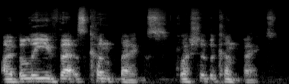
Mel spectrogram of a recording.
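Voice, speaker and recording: A man in his forties chatting casually as host of an online group call, with a hesitant, halting delivery. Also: mid-range voice, a bit bright, husky. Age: 40s.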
